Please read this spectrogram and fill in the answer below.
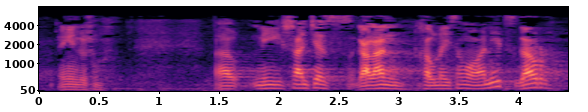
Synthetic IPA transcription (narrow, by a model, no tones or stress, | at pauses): e̞̰ɣind̪usu | a̰wnisant͡ʃe̞zɡalanʝawnaisaŋɡoðanit͡sɡawr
